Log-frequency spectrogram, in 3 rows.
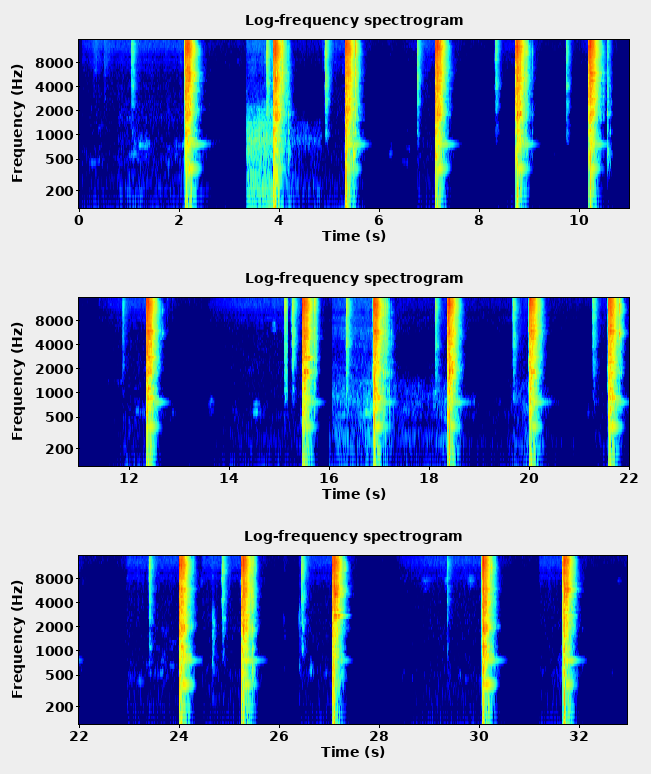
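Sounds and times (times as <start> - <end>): airsoft pistol shots: 3.4 - 4.4.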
